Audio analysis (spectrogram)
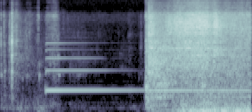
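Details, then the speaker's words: Ford Ranger prerunner after its starter was removed and its brushes cleaned, started in neutral: a steady starter whine for about a second, then the engine fires right up into a loud run; engine still runs rough. "hey cool still runs like garbage but it fires right up again"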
